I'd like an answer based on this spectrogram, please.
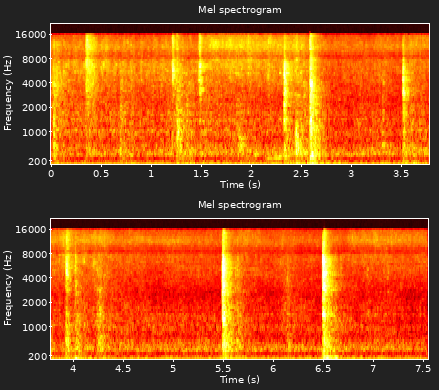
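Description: A utensil clicking and scraping against a stainless steel pot as cubed eggplant is stirred: scattered light knocks, the loudest about five and a half and six and a half seconds in, over a steady low hum.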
